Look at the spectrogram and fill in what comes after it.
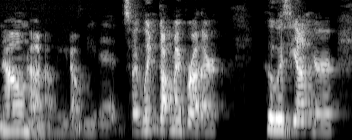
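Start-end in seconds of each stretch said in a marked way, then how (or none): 0.0-1.3 put-on soft, offhand, dismissive brush-off tone. Retelling how dad brushed off the kids begging for ice cream; mock-dismissive dad. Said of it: "he kind of was dismissing me".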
